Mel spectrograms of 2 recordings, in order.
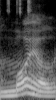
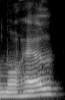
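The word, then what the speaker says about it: mohel: of a circumcision so a mo is the one who does the bris but it's actually in Hebrew moel and breit what people uh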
